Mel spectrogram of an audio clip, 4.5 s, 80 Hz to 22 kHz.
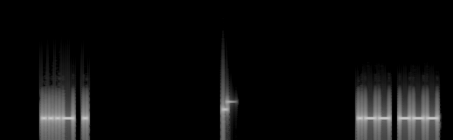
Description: Morse code, heard as a keyed tone, about 36 wpm, 700 Hz. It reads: VE WO
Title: Top Two Letter Combinations in Words 35wpm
